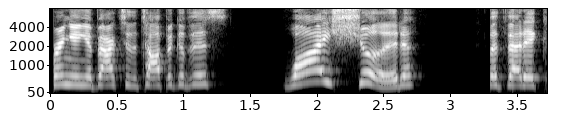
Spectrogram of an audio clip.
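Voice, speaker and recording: A woman's voice: high-pitched, moderate pace, pushed and bright. A young woman streamer giving rambling, exasperated commentary on clips, swearing a lot. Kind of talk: casual commentary reacting to clips.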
